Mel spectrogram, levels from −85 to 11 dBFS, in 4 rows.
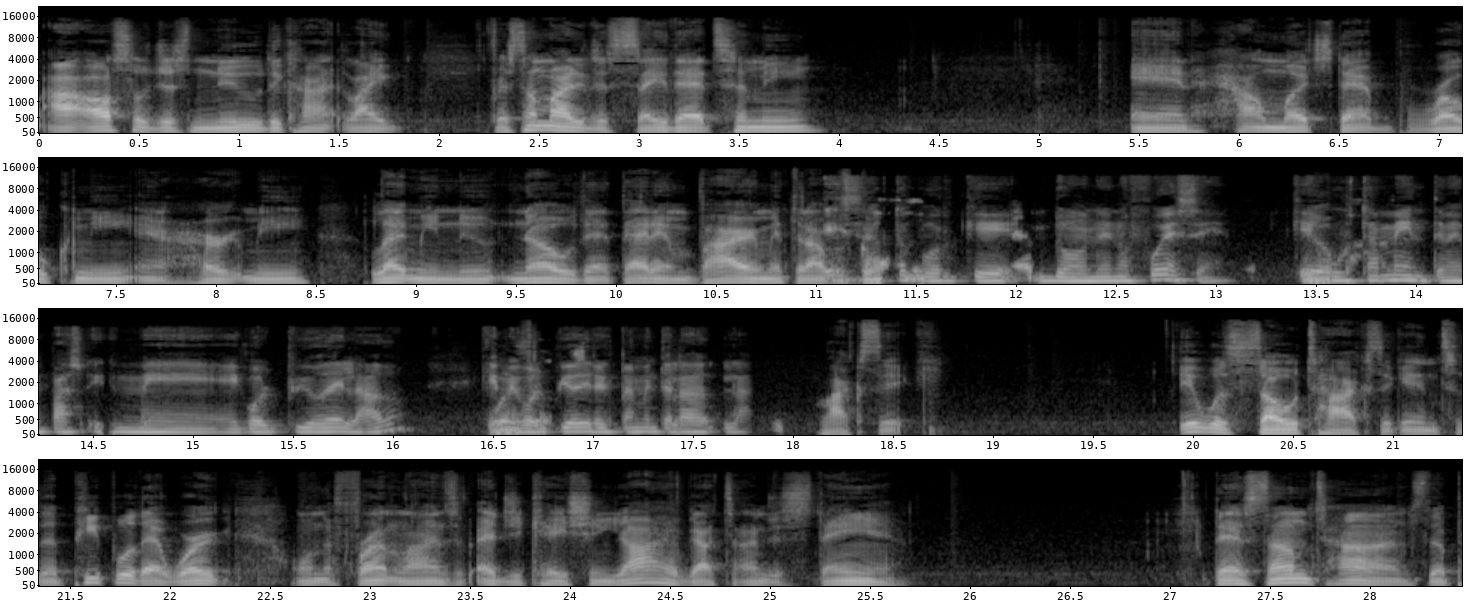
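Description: From 11.33 to 13.45 s, 13.66 to 16.36 s and 16.72 to 18.19 s, the speech is suppressed in double talk: it sinks by up to about 35 dB and breaks up, likely because an echo canceller mistook it for loudspeaker echo while both sides spoke.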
